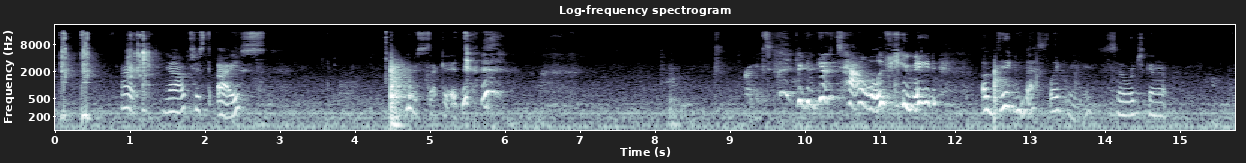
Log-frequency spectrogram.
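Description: A young girl talks cheerfully close by.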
